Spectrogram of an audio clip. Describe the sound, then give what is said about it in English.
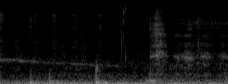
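A pen writes across paper in a few scratchy strokes, with soft rasping friction above a steady low background hum. “What are you writing down over there?”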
